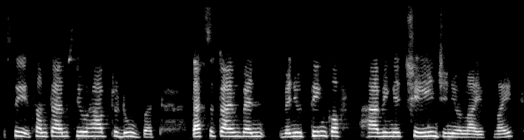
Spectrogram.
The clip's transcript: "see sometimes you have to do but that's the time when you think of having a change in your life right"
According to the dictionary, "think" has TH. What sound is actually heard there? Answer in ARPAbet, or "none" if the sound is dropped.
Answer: T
